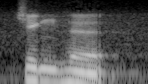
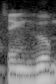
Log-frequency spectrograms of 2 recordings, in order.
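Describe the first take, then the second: First: The second syllable ends in an E vowel. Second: The second syllable ends in an O vowel. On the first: The speaker calls it right. "dalam logat H K itu aslinya Cheng He" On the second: The speaker calls it wrong. "penyebutan Cheng Ho mungkin salah ya"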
